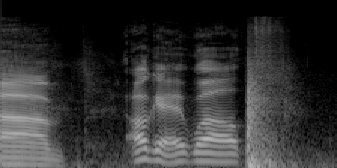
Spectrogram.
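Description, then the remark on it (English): People talk briefly, then a door on a latch falls shut with a single loud, sharp slam that cuts in abruptly and fades quickly. “Like, what kind of door is that where it's just on the latch door? So, like, it just falls down.”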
